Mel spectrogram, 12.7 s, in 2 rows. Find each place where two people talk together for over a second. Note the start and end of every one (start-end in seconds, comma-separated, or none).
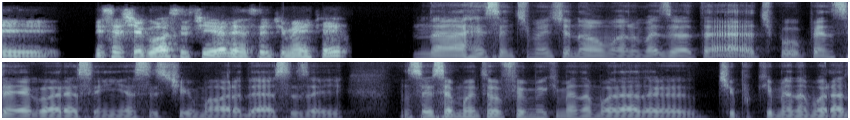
none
